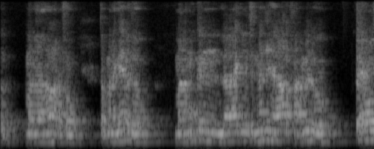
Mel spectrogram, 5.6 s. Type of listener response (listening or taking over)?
taking over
